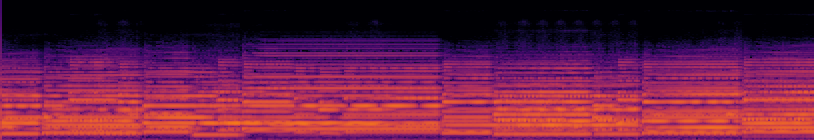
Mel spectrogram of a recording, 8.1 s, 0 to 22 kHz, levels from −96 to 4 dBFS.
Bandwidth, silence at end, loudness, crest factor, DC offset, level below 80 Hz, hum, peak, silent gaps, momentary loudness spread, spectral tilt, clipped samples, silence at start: 8 kHz; 0 s; -29 LUFS; 14 dB; under 0.1%; -72 dBFS; none; -14 dBFS; none; 3 LU; -6 dB/octave; under 0.1%; 0 s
